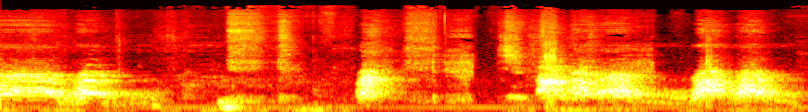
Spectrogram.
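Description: A dog barks in several short, sharp bursts spread irregularly across a few seconds, moderately loud, with brief quiet gaps between the barks, heard through a call participant's unmuted microphone.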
